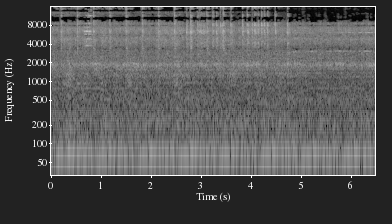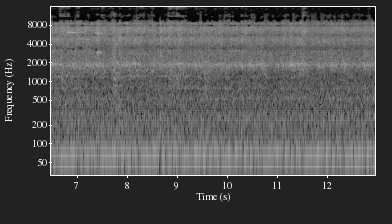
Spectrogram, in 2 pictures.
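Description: Intermodal freight train's well cars rolling slowly past, a steady low rumble of wheels on the rails.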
